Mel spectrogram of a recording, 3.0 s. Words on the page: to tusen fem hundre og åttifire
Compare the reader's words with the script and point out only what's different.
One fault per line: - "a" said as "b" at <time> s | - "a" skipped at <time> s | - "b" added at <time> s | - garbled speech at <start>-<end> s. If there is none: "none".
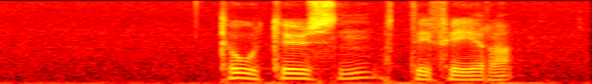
- "fem hundre og" skipped at 1.8 s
